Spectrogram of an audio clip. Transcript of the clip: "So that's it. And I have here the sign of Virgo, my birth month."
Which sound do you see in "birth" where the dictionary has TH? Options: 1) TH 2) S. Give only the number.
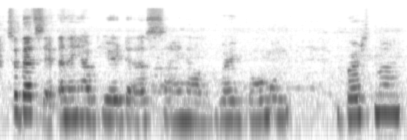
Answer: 2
